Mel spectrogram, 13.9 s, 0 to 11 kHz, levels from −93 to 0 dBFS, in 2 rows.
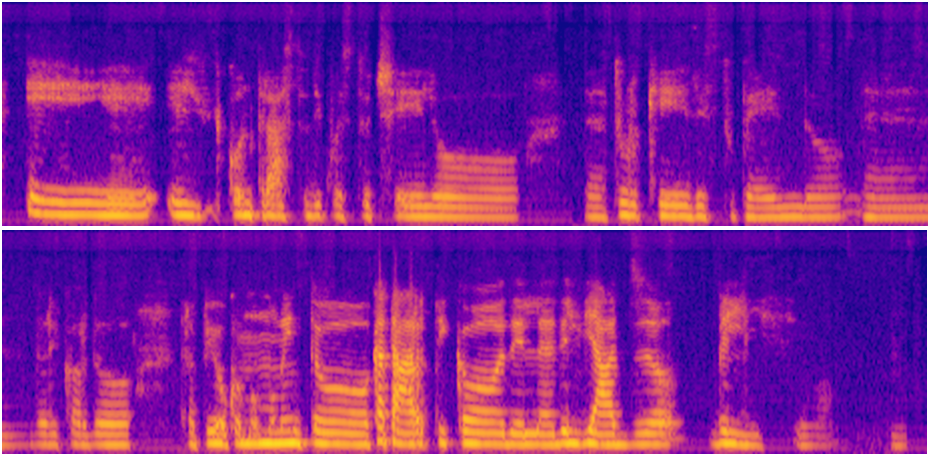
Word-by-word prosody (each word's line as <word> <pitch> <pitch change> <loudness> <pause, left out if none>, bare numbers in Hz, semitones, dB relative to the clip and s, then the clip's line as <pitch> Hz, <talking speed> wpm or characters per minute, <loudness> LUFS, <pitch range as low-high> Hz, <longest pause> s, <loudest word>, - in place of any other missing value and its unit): E 175 -1 +1
il 170 -4 -1
contrasto 170 -2 -2
di 160 - -5
questo 160 0 -11
cielo, 145 -2 -4 0.5
ehm, 145 -2 -8
turchese 155 -2 -2
stupendo, 145 0 -7
ehm, 140 0 -10
lo 155 - -11
ricordo 150 0 -4 0.3
proprio 160 +1 0
come 165 +1 +1
un 165 - +4
momento 170 -2 +4
catartico 170 -3 +3
del 155 -1 +1
del 170 0 +4
viaggio, 155 -3 +2 0.2
bellissimo. 140 -4 -4 0.4
Mh. 135 0 -18
155 Hz, 95 wpm, -18 LUFS, 145-170 Hz, 0.5 s, un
